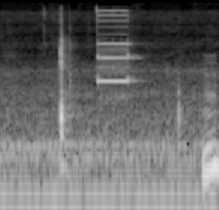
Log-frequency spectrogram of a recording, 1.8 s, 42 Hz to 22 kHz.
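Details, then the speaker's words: Kärcher WD 1 vacuum cleaner that won't turn on: one short high continuity-tester beep as the probe touches the motor lead, showing the wire broken at the terminal. "entonces prácticamente lo que tenemos aquí es que está reventado el cable está reventado el cable y por eso es que no está haciendo contacto y por eso es que se quedan apagados"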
